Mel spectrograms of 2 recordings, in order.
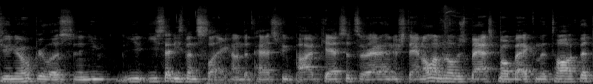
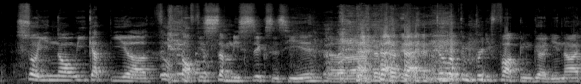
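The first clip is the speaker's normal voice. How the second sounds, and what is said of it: Put-on Philadelphia accent. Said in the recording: “give it to us in your best Philly accent.”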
